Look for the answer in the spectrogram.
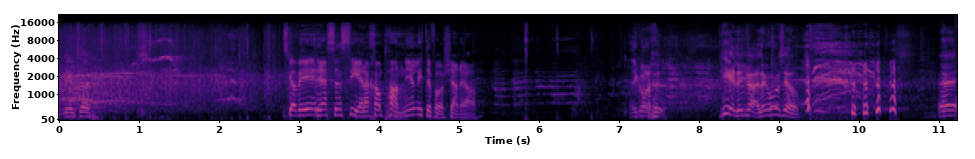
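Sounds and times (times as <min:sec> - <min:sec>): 
speech: 0:00.0 - 0:00.7, 0:02.8 - 0:05.4, 0:07.2 - 0:07.7, 0:08.3 - 0:10.2, 0:11.0 - 0:11.2
audience applauding: 0:00.0 - 0:03.7, 0:07.6 - 0:09.7
laughter: 0:06.7 - 0:11.2.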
